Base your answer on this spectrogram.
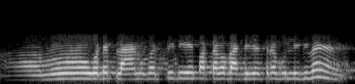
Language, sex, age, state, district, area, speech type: Odia, female, 30-45, Odisha, Nayagarh, rural, conversation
